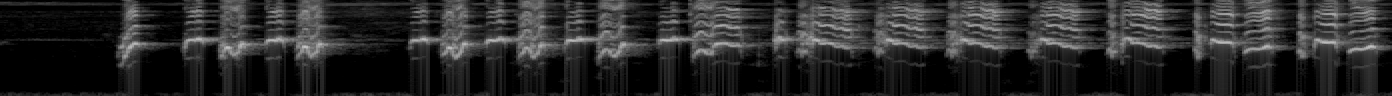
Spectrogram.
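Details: Sooty-headed bulbul lure recording used to attract bulbuls: a rapid, continuous series of harsh, chirping notes with sharply descending strokes, tumbling almost without pause for about five seconds.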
